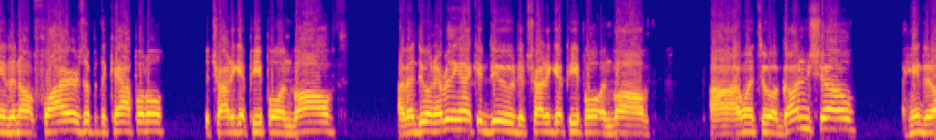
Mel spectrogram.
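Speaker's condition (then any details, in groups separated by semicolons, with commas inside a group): No condition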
